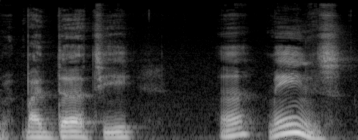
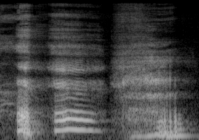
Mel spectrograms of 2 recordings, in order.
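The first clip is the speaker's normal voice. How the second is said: high laugh; 13 semitones higher, 4 dB quieter than usual. Real, not acted. Laughs after quote.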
